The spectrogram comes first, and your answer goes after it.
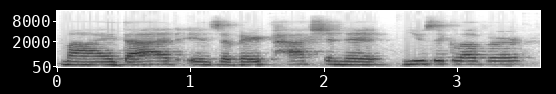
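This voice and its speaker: A woman in her twenties from Brunei, a singer answering interview questions over a video call, polite and soft-spoken. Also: medium pitch, flat delivery, unhurried, reverberant, a little hiss or hum, rough recording. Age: 20s. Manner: polite, soft-spoken, addresses host as sir. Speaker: guest singer. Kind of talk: remote interview, casual.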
